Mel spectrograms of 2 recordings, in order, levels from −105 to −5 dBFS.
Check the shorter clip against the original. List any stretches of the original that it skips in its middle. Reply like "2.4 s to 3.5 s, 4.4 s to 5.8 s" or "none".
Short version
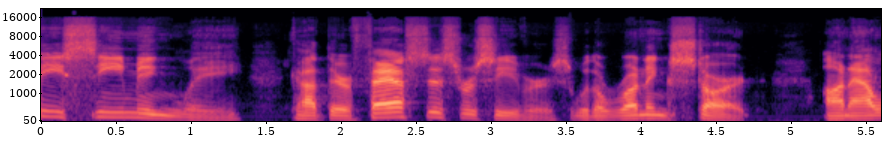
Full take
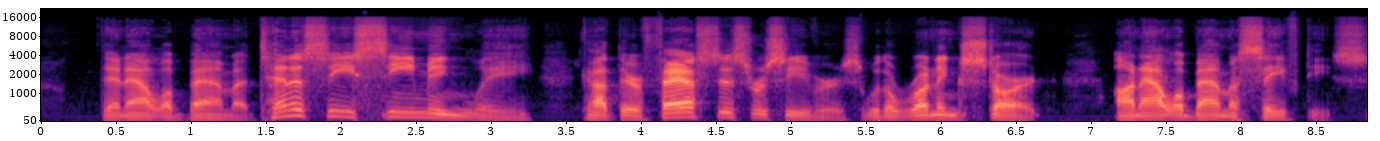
none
